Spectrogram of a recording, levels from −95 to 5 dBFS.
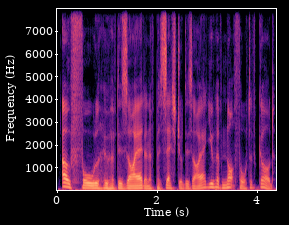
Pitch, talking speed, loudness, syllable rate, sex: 105 Hz, 220 wpm, -19 LUFS, 5.3 syllables/s, male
